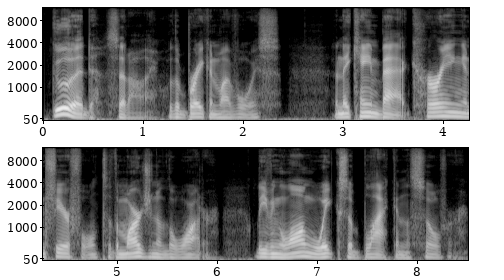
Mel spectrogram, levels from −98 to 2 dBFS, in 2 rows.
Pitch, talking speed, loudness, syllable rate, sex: 95 Hz, 210 wpm, -21 LUFS, 5.2 syllables/s, male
